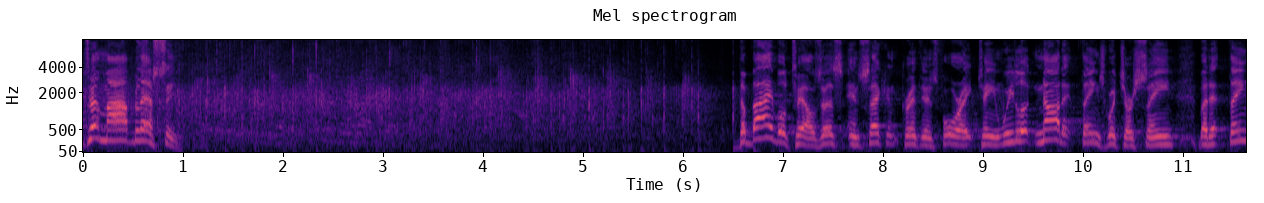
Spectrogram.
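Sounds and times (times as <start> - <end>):
speech: 0.0 - 1.1, 6.6 - 11.6
crowd clapping hands: 0.0 - 6.7.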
